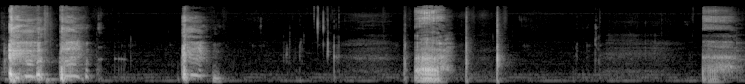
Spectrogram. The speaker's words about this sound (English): Smoker's cough.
